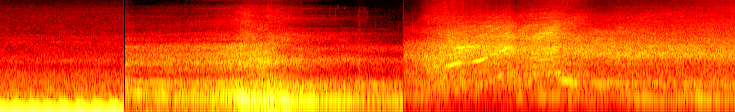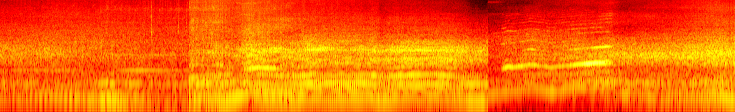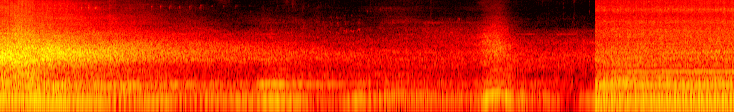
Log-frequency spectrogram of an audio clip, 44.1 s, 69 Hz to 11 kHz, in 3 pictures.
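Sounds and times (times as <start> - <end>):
car engine accelerating: 0.0 - 33.4.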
